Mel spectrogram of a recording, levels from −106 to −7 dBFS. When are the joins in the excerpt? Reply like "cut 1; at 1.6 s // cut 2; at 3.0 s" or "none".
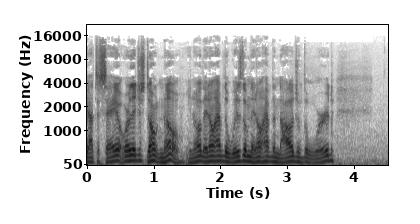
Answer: none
